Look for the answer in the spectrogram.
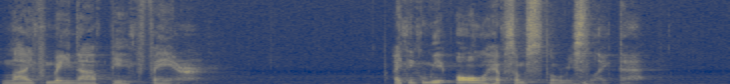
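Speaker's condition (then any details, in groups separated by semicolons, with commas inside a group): Cleft lip and palate; very severe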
